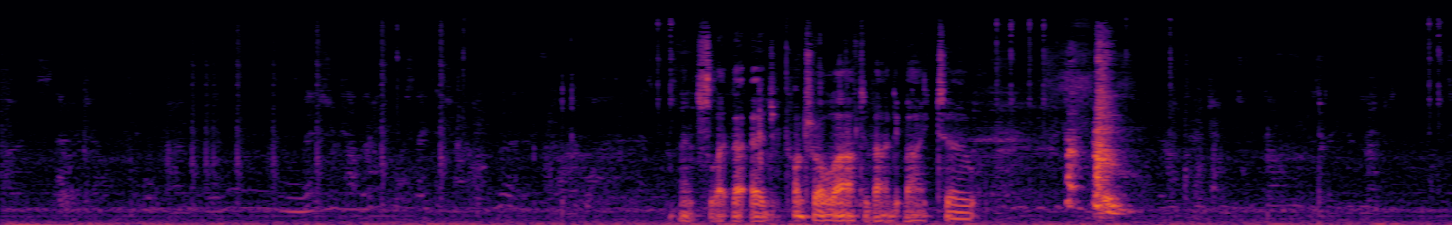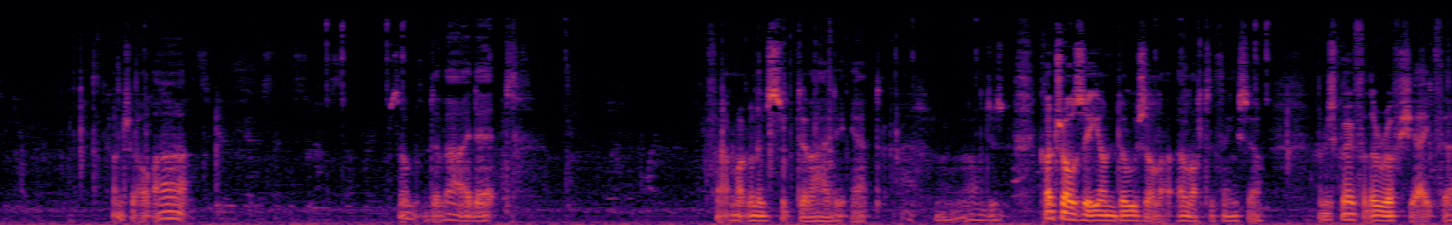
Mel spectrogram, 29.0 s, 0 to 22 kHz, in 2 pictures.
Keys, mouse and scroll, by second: 4.4 middle click, 4.8 scroll down 3, 6.4 click, 7.5-7.9 scroll, 7.9 ctrl+r, 9.1-9.4 scroll up 1, 9.9 click, 10.2 click, 11.3 middle click, 11.4 middle click, 14.3 click, 15.4 ctrl+r, 16.1-17.5 scroll, 17.7 middle click, 17.7 click, 18.3 click, 19.9 middle click, 21.8 ctrl+z, 22.1 ctrl+z, 22.4 ctrl+z, 24.0 middle click, 26.1 middle click, 26.9 click, 28.6 ctrl+r.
